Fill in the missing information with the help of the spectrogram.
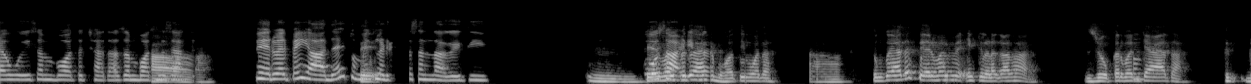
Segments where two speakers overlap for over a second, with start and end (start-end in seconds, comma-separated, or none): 6.5-7.7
